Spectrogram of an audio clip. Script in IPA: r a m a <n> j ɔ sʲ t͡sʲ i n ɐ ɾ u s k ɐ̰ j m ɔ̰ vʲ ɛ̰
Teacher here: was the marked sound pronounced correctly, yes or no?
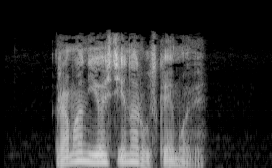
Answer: yes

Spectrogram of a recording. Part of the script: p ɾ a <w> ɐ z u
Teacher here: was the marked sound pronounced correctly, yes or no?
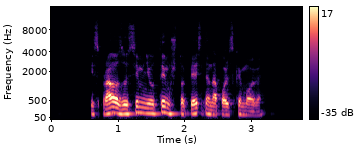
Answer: no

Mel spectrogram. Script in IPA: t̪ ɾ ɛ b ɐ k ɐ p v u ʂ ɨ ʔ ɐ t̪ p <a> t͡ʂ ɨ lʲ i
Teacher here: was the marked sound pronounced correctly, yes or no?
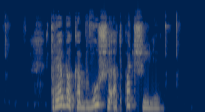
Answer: yes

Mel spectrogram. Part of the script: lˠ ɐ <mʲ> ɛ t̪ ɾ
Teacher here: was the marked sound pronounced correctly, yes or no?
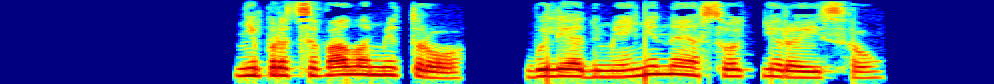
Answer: yes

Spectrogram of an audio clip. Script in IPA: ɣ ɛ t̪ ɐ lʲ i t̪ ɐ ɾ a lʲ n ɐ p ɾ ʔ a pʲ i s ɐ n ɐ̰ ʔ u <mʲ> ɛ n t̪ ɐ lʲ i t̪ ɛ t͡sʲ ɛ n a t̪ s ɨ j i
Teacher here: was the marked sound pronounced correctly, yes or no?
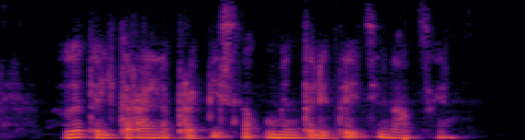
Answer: yes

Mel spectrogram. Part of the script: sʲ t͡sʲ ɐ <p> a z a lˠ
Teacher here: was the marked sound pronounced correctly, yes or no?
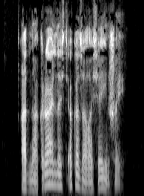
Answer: no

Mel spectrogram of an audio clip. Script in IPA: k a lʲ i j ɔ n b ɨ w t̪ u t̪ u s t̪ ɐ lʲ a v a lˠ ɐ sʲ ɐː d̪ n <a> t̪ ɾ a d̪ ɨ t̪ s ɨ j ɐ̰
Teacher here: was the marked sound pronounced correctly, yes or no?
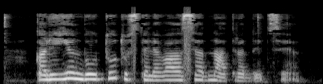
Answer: yes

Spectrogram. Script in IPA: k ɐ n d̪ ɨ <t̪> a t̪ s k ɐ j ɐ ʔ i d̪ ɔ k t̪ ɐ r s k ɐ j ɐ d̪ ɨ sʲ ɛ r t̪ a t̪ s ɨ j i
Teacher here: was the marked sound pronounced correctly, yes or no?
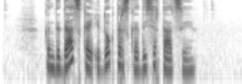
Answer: no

